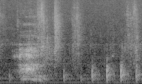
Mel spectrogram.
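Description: Marker pen writing on a whiteboard in a run of short squeaks and ticks. A brief voice-like sound about half a second in is louder than the writing.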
